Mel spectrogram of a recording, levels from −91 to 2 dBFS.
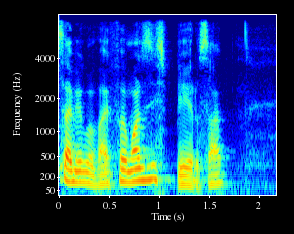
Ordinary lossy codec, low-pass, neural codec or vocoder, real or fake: none; 7.2 kHz; none; real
